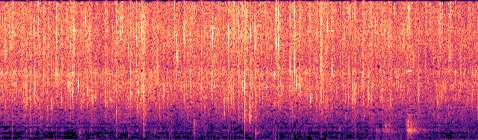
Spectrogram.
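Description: Freshly added chopped onions sizzling in hot oil in a frying pan, stirred with a wooden spatula, with a few short scrapes.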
